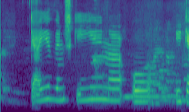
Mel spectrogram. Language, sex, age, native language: Icelandic, female, 8, Icelandic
